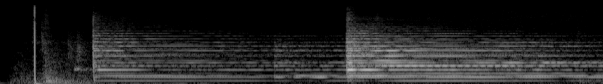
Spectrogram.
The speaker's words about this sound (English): The unmistakable sound of the tenor bell of St. Mary's Cathedral here in the heart of Limerick City.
